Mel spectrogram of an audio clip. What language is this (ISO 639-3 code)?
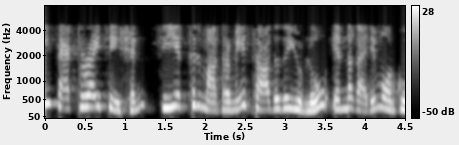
mal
